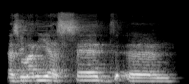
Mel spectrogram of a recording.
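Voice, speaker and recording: Slow, hesitant Moroccan-born man. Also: fairly high pitch, fairly even intonation, darkish tone. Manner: hesitant, many fillers and restarts. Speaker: guest speaker. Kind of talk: career talk. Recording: echoey room.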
